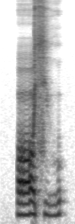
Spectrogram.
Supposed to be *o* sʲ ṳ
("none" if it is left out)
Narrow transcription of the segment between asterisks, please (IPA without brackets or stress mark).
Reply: ɔ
